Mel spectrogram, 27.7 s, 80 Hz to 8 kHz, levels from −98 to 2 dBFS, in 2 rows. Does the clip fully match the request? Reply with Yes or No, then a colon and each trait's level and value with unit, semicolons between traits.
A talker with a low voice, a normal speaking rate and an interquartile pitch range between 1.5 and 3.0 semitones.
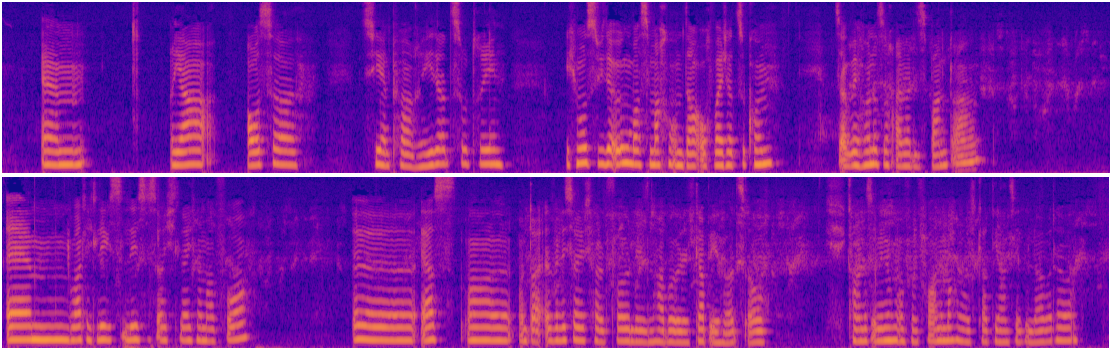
No: high, 220 Hz; average, 165 wpm; narrow, 2.6 semitones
